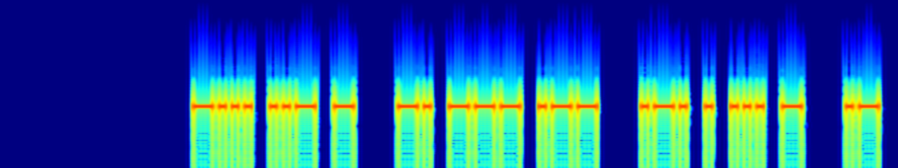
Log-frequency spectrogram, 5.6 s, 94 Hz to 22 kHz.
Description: Morse code, heard as a keyed tone, about 30 wpm, 700 Hz. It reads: BUT NOW REST A
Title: Sentences from Top 1100 Words 30wpm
